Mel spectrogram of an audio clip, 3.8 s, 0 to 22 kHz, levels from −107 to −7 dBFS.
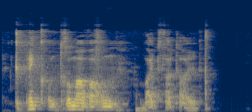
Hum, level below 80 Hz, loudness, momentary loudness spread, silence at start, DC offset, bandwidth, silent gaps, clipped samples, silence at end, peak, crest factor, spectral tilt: none; -60 dBFS; -31 LUFS; 17 LU; 0.25 s; under 0.1%; 9.4 kHz; none; under 0.1%; 0.65 s; -10 dBFS; 22 dB; -5 dB/octave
